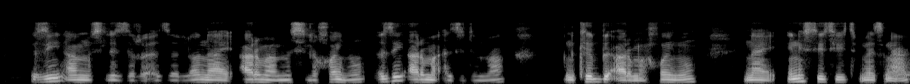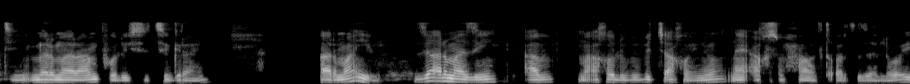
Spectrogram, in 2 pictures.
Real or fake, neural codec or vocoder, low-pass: real; none; 7.2 kHz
